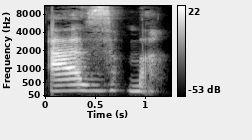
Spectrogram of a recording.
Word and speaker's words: asthma: The TH is silent, pronounced asthma.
